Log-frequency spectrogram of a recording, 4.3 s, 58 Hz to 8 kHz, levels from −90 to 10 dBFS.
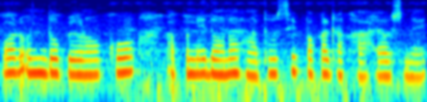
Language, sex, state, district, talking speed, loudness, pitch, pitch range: Hindi, female, Uttar Pradesh, Lalitpur, 180 wpm, -14 LUFS, 230 Hz, 215-240 Hz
